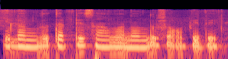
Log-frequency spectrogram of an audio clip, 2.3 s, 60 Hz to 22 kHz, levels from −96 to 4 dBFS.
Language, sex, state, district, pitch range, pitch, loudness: Kannada, female, Karnataka, Bidar, 210-235 Hz, 220 Hz, -15 LUFS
